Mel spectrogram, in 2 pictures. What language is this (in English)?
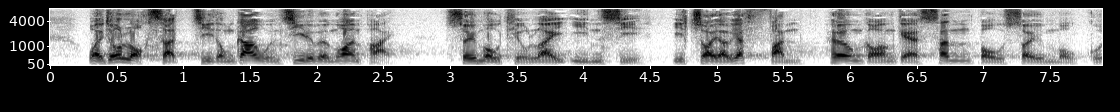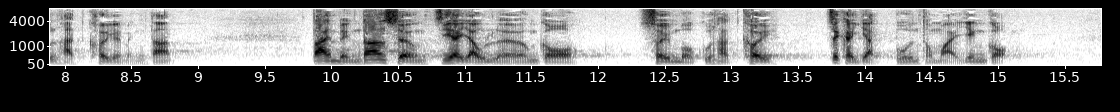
Cantonese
